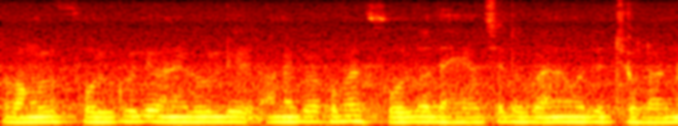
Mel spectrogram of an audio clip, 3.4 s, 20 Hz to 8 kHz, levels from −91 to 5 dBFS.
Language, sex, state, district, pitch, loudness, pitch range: Bengali, male, Tripura, West Tripura, 120 Hz, -14 LUFS, 115-120 Hz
